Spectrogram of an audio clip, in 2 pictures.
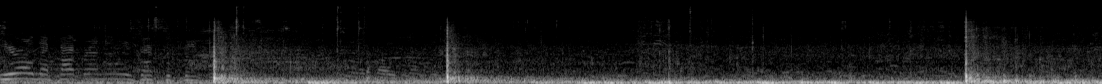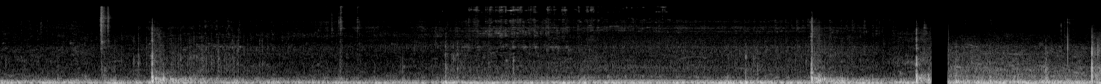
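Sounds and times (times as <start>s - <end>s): steady low rumble: 0.0s - 22.0s
firework bangs: 2.0s - 3.2s, 4.3s - 5.4s, 9.0s - 22.0s.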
